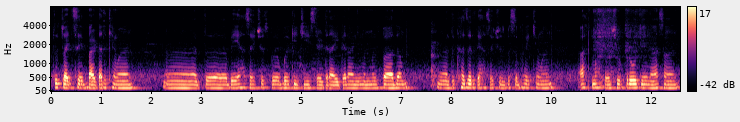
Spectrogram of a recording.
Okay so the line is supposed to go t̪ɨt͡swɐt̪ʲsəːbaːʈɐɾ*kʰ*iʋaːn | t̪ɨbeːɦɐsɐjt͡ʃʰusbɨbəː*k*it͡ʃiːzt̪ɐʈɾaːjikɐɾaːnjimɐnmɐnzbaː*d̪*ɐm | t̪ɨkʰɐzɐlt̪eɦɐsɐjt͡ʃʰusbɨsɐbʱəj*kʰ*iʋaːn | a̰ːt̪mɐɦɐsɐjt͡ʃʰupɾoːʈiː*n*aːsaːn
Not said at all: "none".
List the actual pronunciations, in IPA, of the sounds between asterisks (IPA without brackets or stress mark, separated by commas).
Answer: kʰ, k, d̪, kʰ, n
